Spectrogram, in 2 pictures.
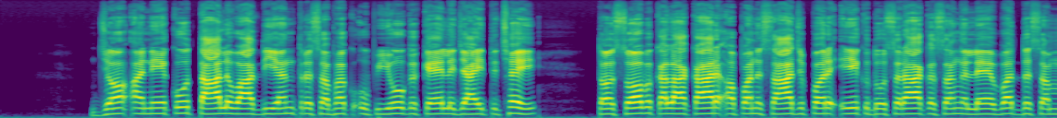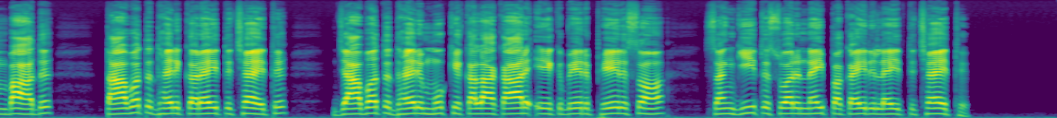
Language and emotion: Maithili, neutral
